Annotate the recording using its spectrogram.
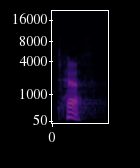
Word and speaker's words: Teth: And looking at that letter, Teth. It's pronounced Tet, and I can pronounce this one.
